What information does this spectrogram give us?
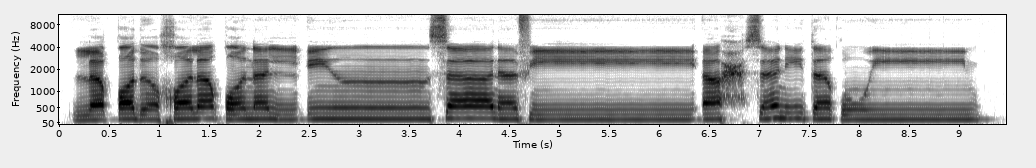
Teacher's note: قاف پر قلقلہ ہوگا · خلقنا الانسان، قاف پر قلقلہ ہو رہا ہے، خا اور قاف دونوں موٹے پڑے جاتے ہیں · اور تقویمن تھا تو یہ ہم وقف کے اصولوں میں پہلے پڑھ چکے ہیں کہ دو زیر کو ہم کیا کرتے ہیں؟ ساکن کر دیتے ہیں، جیسے ہم نے یہاں پر کیا.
